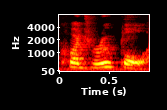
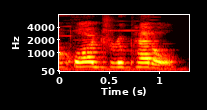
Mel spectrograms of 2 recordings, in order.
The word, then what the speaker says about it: quadrupedal: Wait, a mix between bipedal and quadruple. I said it right? No, quadrupedal.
